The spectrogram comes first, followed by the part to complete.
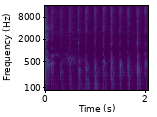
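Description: Near silence with faint, quick ticks, about six a second: a felting needle jabbing into wool wrapped on a wooden skewer.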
